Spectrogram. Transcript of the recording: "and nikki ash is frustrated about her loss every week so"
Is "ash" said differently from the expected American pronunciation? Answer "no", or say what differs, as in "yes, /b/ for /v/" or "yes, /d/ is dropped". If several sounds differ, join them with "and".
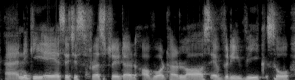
yes, /s/ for /ʃ/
